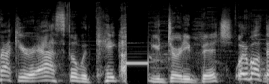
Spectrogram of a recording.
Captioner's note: beep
